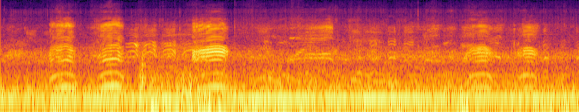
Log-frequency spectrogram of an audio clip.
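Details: At feeding time, geese give scattered nasal honks and a few hoarse notes over heavy low rumbling background noise.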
